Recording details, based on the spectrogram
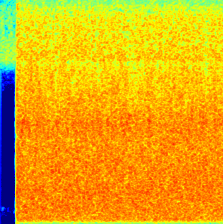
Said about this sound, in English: Oh no! no. Static again. Oh wait, did it go away? No, it didn't.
